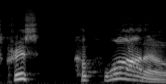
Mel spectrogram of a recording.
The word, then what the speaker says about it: Chris Capuano: And his name is Chris Capuano.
